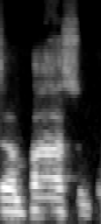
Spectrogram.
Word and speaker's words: ImPossible: So there's this word most people pronounce it impossible but the word actually says I'm possible and um it's it's two meanings.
